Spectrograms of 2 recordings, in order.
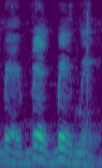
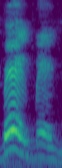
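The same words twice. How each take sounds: First: Big dropped much softer and lower; fading big. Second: Big said loud and heavy; emphatic big. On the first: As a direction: let big fall away. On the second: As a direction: punch each big. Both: Shown as a demonstration. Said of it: "he was big".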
